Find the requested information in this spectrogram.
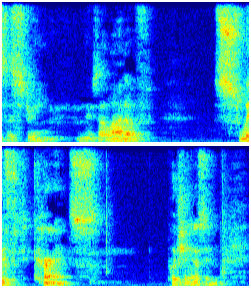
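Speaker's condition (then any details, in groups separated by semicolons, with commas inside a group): No condition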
